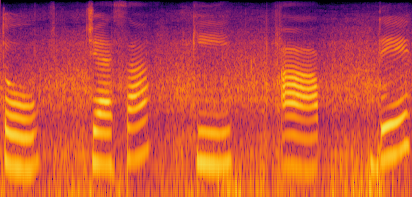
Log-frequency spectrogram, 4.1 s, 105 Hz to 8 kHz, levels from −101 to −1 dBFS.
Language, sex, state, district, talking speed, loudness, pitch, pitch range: Hindi, female, Chandigarh, Chandigarh, 70 wpm, -17 LUFS, 220 Hz, 205-240 Hz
